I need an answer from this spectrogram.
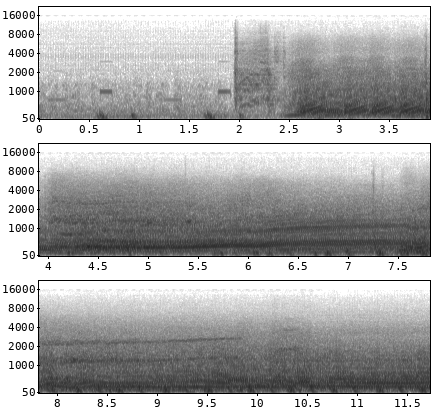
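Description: Soft, regular heartbeat thumps like an ultrasound monitor's, then about two and a half seconds in a car engine revs up and keeps running loud, its pitch wavering.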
